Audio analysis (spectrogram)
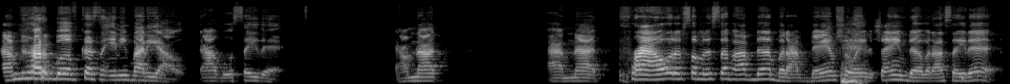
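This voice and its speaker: With music in the background, a woman of medium pitch talks at a moderate pace with very wide pitch swings and long, frequent pauses. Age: 30s. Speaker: podcast co-host. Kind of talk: casual chat.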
